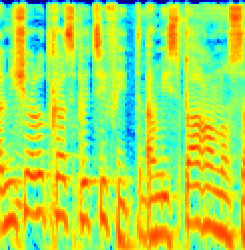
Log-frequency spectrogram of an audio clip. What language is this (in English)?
Hebrew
